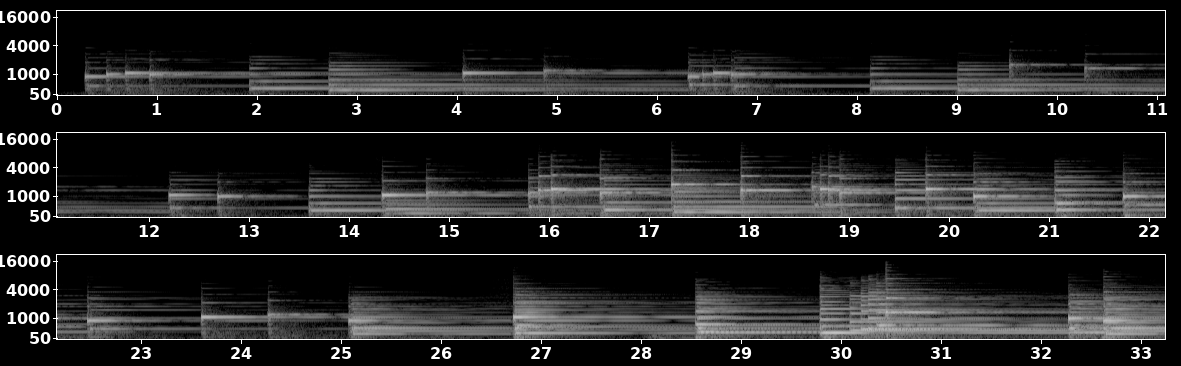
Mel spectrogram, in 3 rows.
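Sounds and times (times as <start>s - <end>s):
solo piano: 0.3s - 33.2s.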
